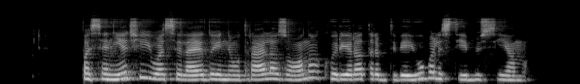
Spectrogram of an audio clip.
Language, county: Lithuanian, Kaunas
